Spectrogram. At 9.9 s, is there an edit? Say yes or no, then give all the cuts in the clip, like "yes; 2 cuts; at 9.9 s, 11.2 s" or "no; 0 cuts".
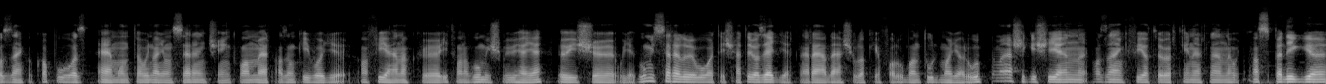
yes; 1 cut; at 9.9 s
